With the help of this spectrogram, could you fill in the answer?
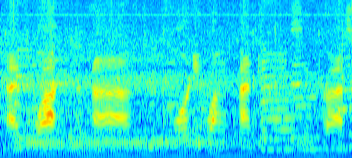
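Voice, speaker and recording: The background is filled with loud music. Over it, a man talks. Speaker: wandering pilgrim. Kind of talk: interview answer. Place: street. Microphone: phone near.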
